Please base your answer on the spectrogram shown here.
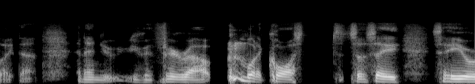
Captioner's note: cough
